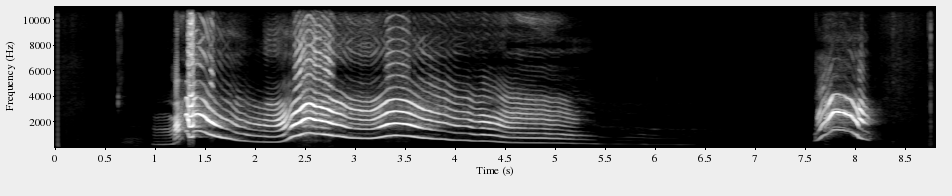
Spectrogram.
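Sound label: maaaaaaaaah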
